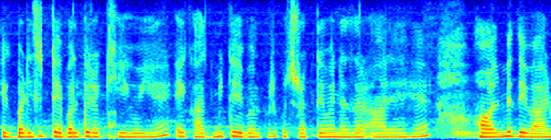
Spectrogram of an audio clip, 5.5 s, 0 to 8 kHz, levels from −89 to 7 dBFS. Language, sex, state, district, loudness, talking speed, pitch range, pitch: Hindi, female, Uttar Pradesh, Jalaun, -18 LUFS, 240 wpm, 210-235 Hz, 220 Hz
